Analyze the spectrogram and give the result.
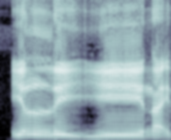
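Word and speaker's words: عليين: Kalla inna kitabal abrari lafi illiyina. Bacanya gimana? Illiyin. Panjangnya kalau ketika wasol 2 harokat, tapi ketika wakof 2 sampai 6 harokat.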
